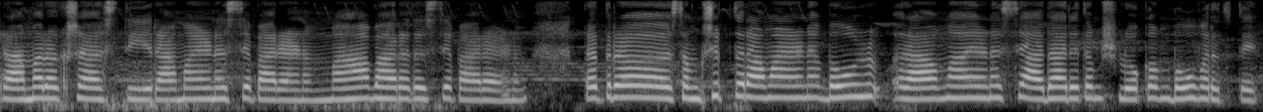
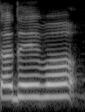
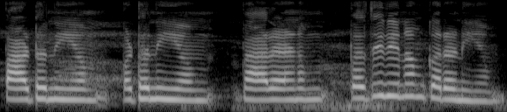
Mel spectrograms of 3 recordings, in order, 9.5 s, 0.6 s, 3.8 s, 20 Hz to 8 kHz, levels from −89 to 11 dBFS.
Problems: constant background noise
